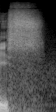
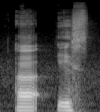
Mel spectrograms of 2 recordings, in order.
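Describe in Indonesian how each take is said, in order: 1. Vokalnya menyatu dalam satu suku kata. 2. Vokalnya terpisah menjadi dua suku kata. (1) "Dia satu bunyi je" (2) "Dia bukan A satu, is satu, A is tak"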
